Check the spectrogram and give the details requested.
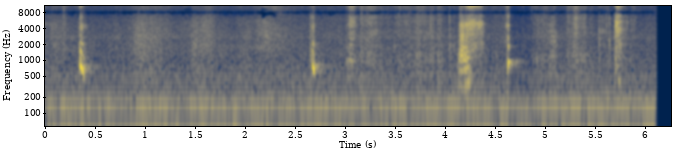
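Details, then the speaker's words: Infant about 2–3 weeks old, who gets hiccups often: repeated short, abrupt hiccups, about four in six seconds, over a steady low room hum; infant hiccups. "Do you have the hiccups? Sorry, bud. You get the hiccups a lot, huh?"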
